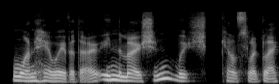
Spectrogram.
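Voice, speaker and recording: A woman with an Australian accent speaks at a very fast pace with ordinary pitch variation over a quiet background. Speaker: community advocate. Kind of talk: public submission at council meeting. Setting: council chamber. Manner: formal.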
